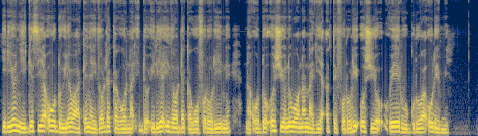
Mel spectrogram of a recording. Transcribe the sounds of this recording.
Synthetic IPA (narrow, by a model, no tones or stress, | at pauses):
iɾiɔɲiːɡesiaʔondoiɾeawakɛɲaiðɔːdɛkaɣwɔnaʔidɔ̰ʔiɾeaiðɔːdɛkaɣwɔfoɾoɾiːne | na̰ʔondoʔoɕijɔnewɔnanaɣeaʔatefoɾoɾiʔoɕijɔ̰weːɾuːɡuɾwaʔoɾemi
